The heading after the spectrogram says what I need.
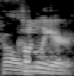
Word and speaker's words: Collier: i saying it correctly is it lighthouse of colier collier collier okay like cauli like the dog yes in naples sunny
